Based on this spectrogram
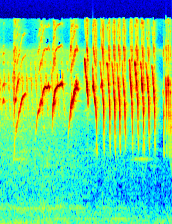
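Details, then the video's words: Spanish Timbrado canary training song opening with rising slurred whistles, then breaking into a fast pulsing series of short high notes. "Canary Singing / Spanish Timbrado song For Training"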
